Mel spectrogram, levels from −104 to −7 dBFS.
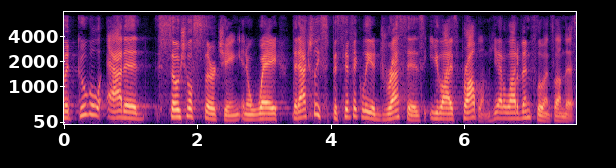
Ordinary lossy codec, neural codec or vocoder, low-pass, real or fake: MP3, 64 kbps; none; 7.2 kHz; real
